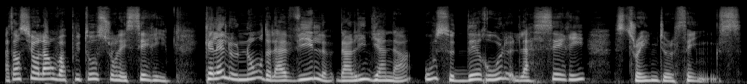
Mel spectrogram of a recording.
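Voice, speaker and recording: A woman's voice: medium pitch, moderate pace, darkish tone, no echo, clean studio sound. A woman hosting a radio quiz, teasing her guests and laughing often. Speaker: radio host. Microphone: studio microphone.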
